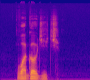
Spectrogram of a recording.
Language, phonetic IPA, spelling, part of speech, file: Polish, [waˈɡɔd͡ʑit͡ɕ], łagodzić, verb, Pl-łagodzić.ogg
